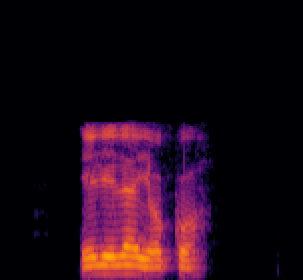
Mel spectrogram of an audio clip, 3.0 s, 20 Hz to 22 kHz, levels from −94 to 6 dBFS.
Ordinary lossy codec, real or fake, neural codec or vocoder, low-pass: MP3, 32 kbps; real; none; 3.6 kHz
